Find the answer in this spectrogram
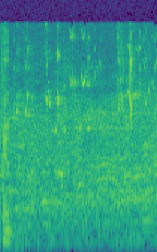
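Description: A basketball being dribbled on a hardwood court, over a steady arena crowd hubbub.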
